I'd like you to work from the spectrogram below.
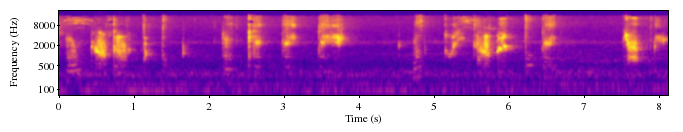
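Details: Male budgerigar, aged six, kept as a pet, shouting and singing while standing on its owner's hand at the sink indoors; scattered harsh squawks and short chattering bursts separated by brief pauses, with a low room hum beneath.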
